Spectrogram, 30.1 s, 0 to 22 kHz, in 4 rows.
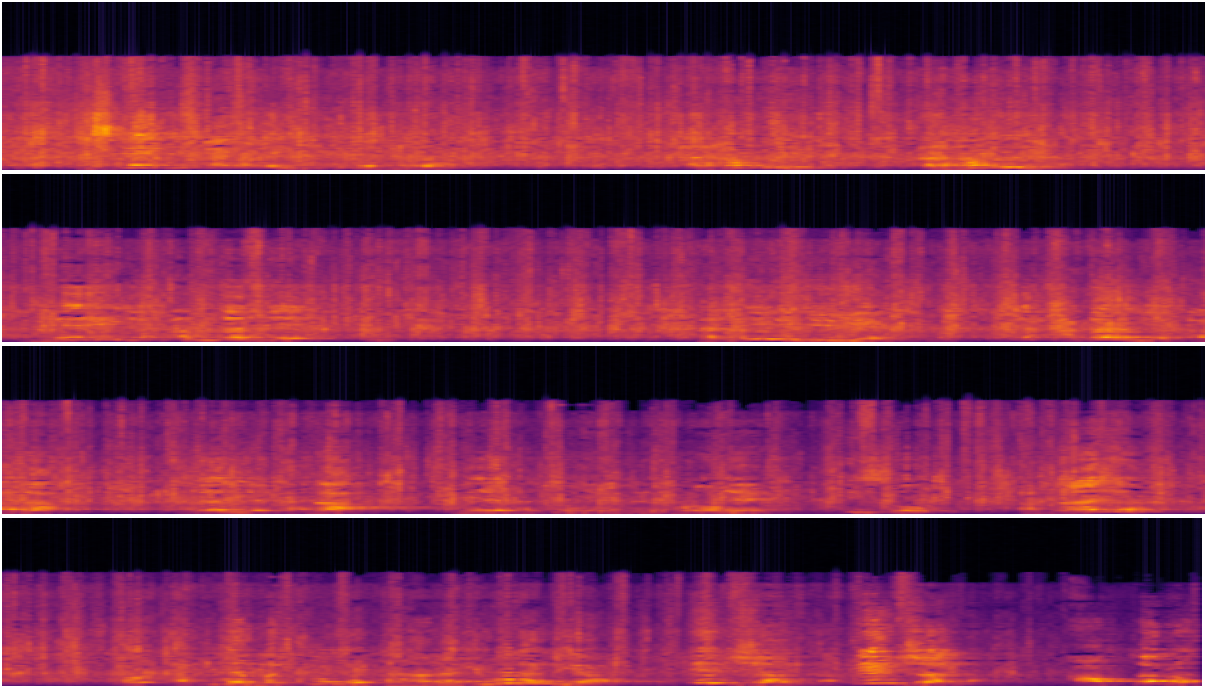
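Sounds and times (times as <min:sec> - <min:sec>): audience applauding: 0:00.0 - 0:30.0
person speaking: 0:00.5 - 0:03.0, 0:04.2 - 0:06.9, 0:07.6 - 0:10.2, 0:11.9 - 0:15.6, 0:23.3 - 0:30.0.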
